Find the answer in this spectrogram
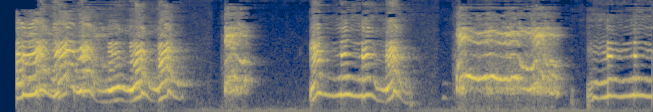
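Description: Shiba Inu dog yowling and whining in a warbling 'talking' voice: four drawn-out calls whose pitch wavers up and down, the first nearly two seconds long, separated by short pauses.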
